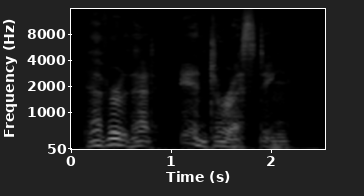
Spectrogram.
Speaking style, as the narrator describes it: he grunted

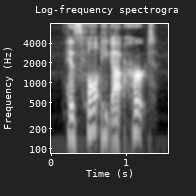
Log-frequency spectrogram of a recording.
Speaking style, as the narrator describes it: Bitch snarled

